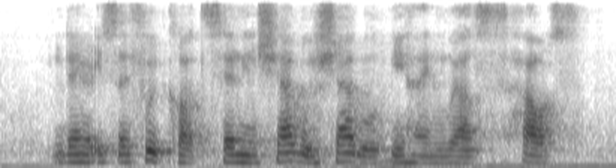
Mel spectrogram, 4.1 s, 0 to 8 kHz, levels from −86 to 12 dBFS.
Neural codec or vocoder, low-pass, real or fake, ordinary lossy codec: codec, 24 kHz, 3 kbps, HILCodec; 7.2 kHz; fake; none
